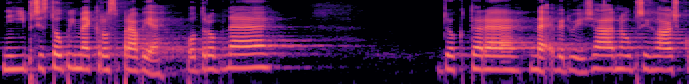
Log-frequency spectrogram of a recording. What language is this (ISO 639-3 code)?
ces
